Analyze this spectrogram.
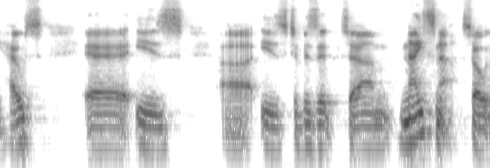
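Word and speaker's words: Knysna: is is to visit nice now so the pronunciation is silent and I got that right right it's called nice now that practice my pronunciation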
